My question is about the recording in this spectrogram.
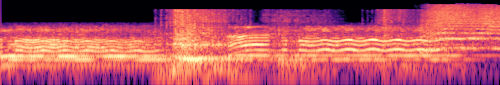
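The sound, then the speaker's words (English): A loud tiger roar rumbles continuously for a few seconds, its tone wavering and swelling mid-way before trailing off, with no talking over it. “I'm like a tiger.”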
